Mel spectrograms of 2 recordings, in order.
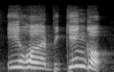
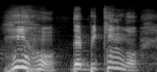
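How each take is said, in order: First: The first word begins with no H sound. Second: The first word begins with an audible H sound. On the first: The speaker calls it right. "It is" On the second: The speaker calls it wrong. "do not pronounce the H. It is not"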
